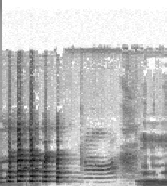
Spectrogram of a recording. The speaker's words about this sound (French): et il me dit bonjour le chat d'ailleurs. Hein, oui, pardon.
